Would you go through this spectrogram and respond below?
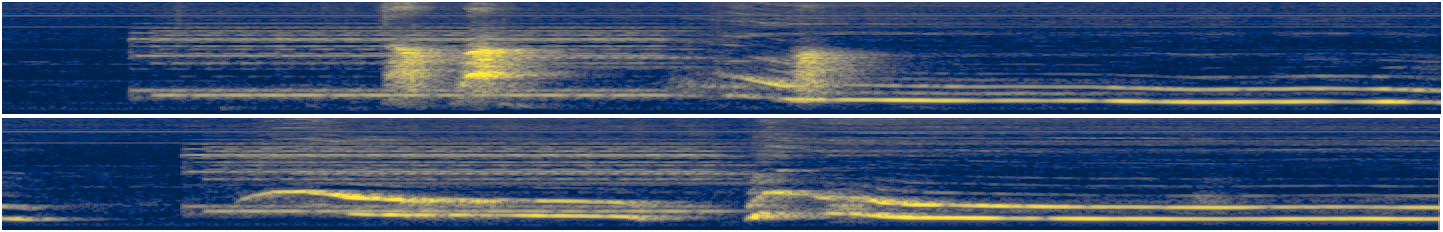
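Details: German Shepherd howling: a steady tone opens, then long, smooth drawn-out wails that slide slightly downward, with a break of silence before a second run of sustained howls.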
